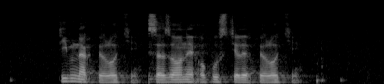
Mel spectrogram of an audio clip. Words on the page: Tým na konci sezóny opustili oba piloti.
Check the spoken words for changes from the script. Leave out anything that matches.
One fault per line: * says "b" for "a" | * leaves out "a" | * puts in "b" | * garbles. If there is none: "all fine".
* says "piloti" for "konci"
* leaves out "oba"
